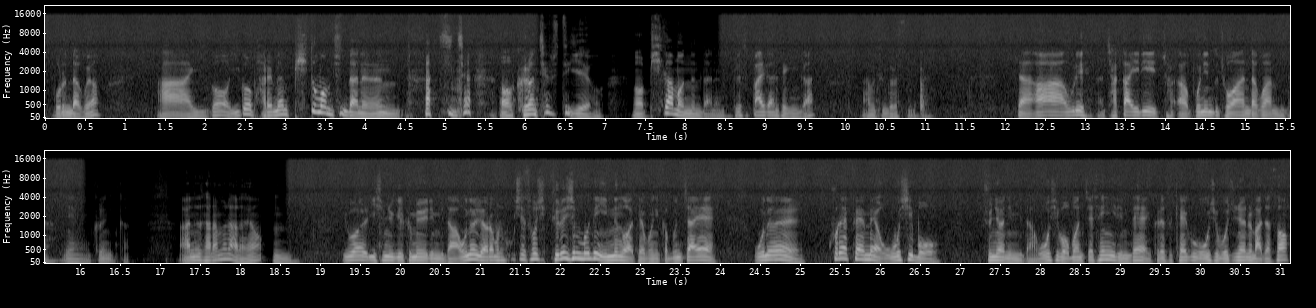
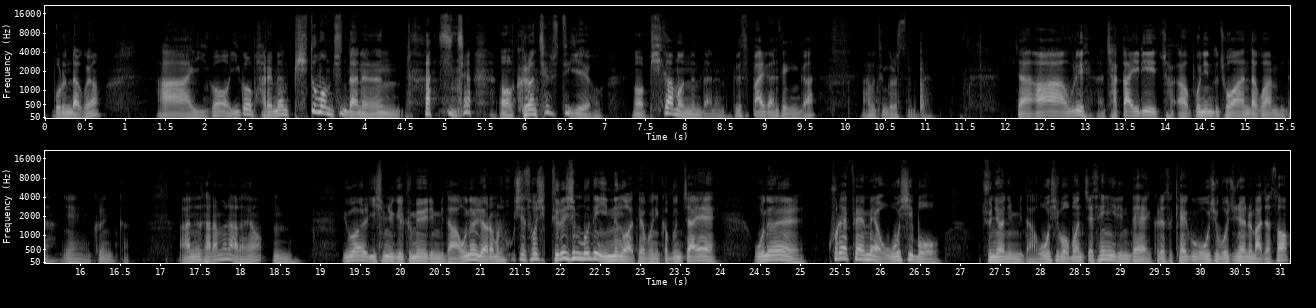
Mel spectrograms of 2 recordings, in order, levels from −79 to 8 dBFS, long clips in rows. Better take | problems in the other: second | hiss; noticeable; until 6 s, from 8.5 to 16 s and from 19 s on; 10 dB below the speech

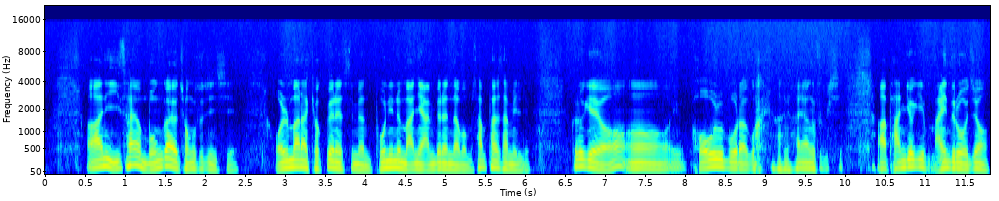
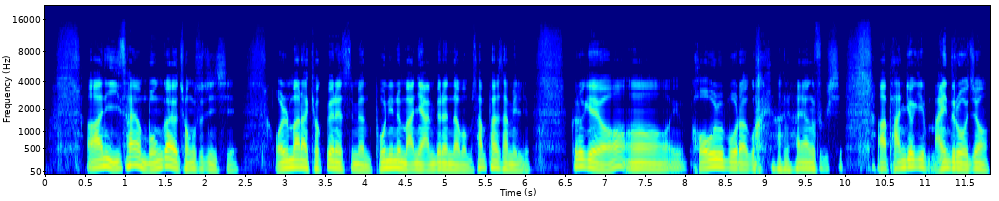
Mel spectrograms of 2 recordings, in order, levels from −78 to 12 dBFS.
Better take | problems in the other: second | hiss; noticeable; throughout; 15 dB below the speech

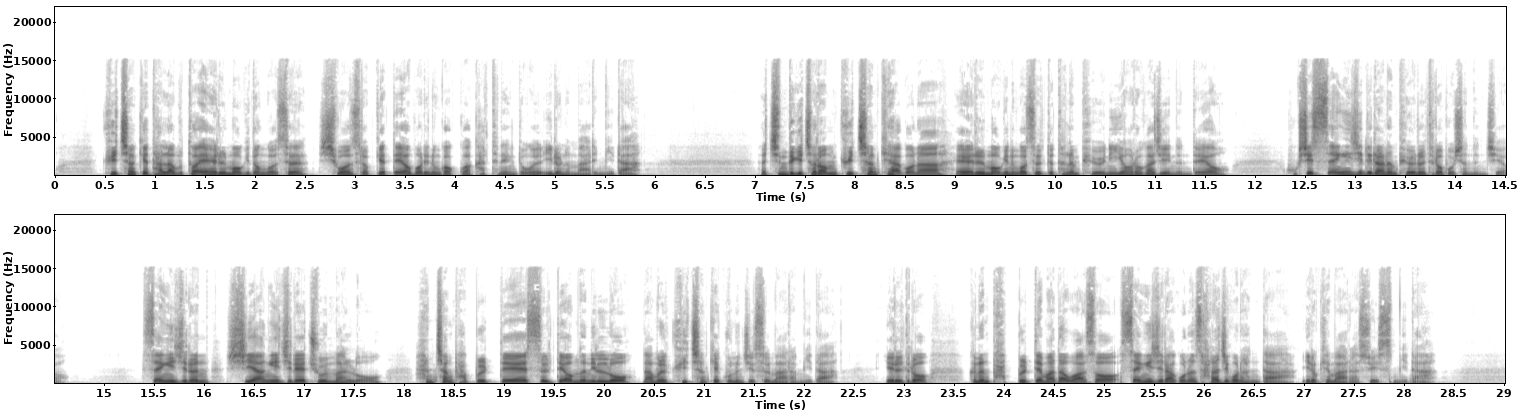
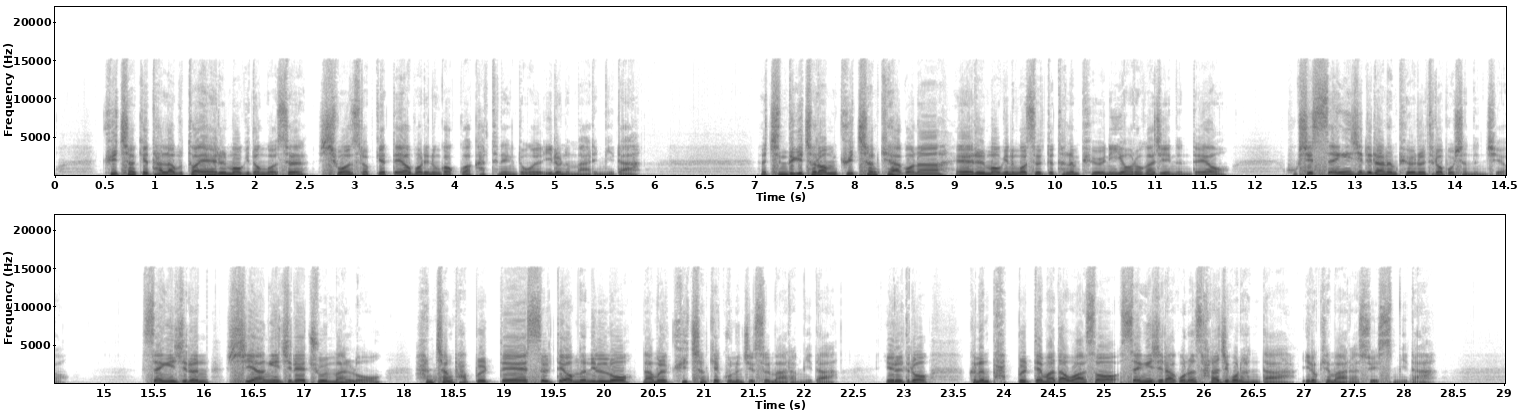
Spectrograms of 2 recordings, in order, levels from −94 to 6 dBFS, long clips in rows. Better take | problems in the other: first | distortion; slight; 10 dB below the speech

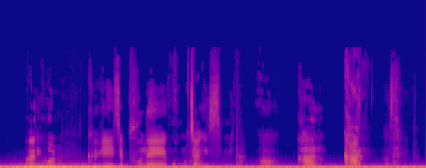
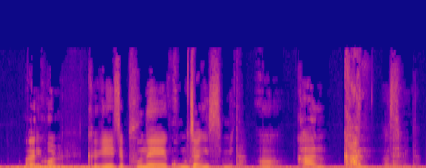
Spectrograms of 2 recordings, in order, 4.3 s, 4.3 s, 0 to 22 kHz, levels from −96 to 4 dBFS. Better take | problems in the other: second | wind noise on the microphone; heavy; 3 dB above the speech; occasional gusts in the second

